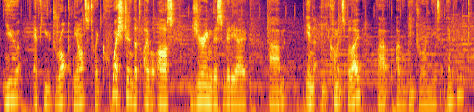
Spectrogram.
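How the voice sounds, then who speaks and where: A man hosting a gaming video, giving casual, chatty and enthusiastic commentary with rambling asides. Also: mid-range voice. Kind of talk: casual game showcase commentary. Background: music.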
